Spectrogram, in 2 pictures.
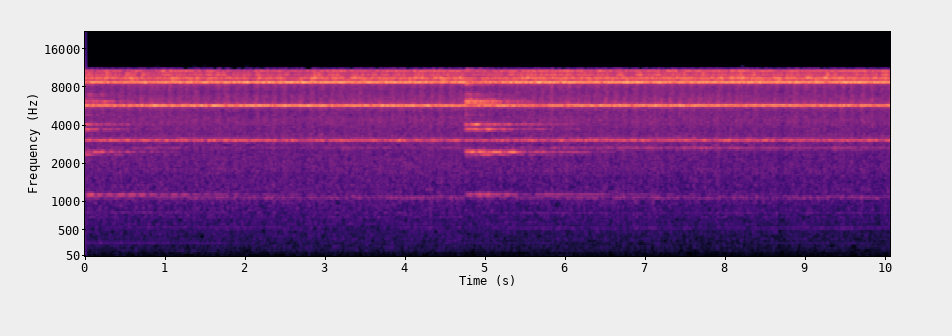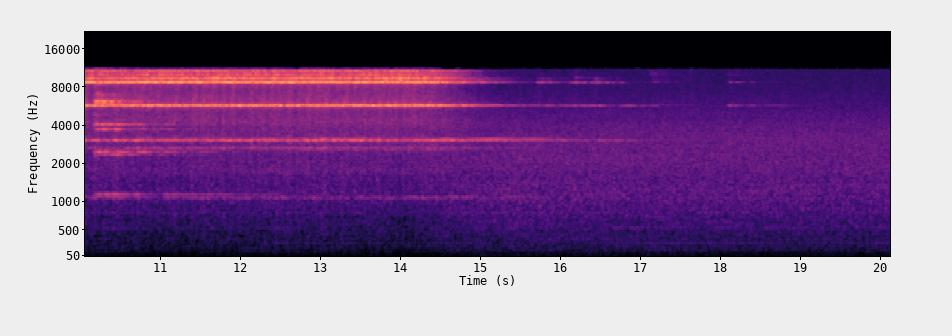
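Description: Altar bell rung at the elevation of the consecrated chalice: a loud, steady, high ringing that is struck afresh about 5 and 10 seconds in, three rings in all, then fades away about 15 seconds in.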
